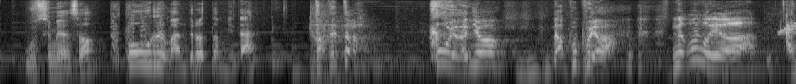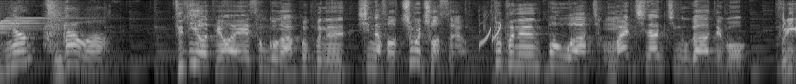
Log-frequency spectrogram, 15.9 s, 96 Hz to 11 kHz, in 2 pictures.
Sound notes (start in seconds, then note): 2.9 Peupeu's manly voice; 7.8 Ppowoo with sweet voice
